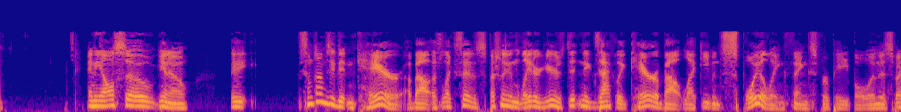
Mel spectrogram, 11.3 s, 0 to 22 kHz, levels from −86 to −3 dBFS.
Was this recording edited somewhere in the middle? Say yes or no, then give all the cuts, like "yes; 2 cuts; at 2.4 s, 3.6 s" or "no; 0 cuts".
no; 0 cuts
